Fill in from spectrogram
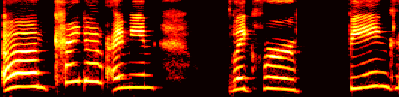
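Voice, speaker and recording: A woman's voice with very wide pitch swings. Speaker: haunt actor. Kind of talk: podcast interview. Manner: halting, many fillers.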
